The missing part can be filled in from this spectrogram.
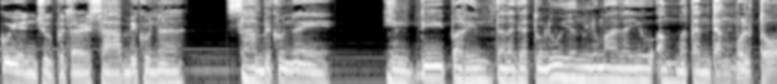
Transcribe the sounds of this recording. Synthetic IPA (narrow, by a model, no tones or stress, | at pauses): kujɐnd͡ʒuːpɪt̪ɛɹsaːbɪkonɐ | saːbɪkonɐɛ | hɪnd̪iːpɐɾɪnt̪ɐlɐɡat̪ʊluːjɐŋlʊmaːlɐjo̞ʔɐŋmɐt̪ɐnd̪aŋmʊlt̪o̰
